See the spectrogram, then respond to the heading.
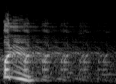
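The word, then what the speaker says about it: قل: বলছে কুল কি বললাম ভালো করে উচ্চারণ করো কুল কুল নয় কয় হস উলা কুল কয় বা হস উলা কুল দুটো কুলের মধ্যে পার্থক্য আছে থেকে কুল মানে বলো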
